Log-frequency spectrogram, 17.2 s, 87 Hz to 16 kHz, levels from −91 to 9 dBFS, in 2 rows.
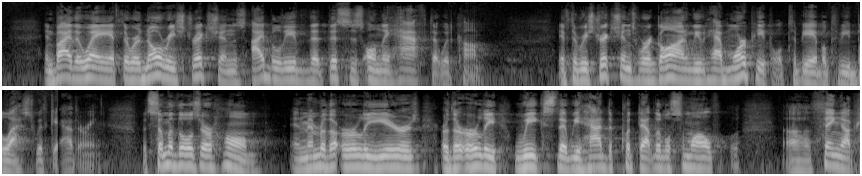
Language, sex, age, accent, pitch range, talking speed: English, male, 40-59, American, 100-130 Hz, 220 wpm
